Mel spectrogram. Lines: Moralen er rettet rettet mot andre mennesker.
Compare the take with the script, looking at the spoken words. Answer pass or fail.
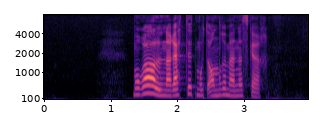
fail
